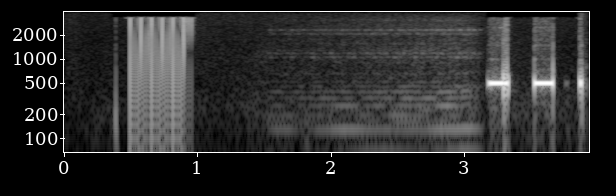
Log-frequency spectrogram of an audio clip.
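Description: Telephone keypad tones dialing an extension on a company's automated phone menu: a few short, loud, steady beeps arrive in quick succession after a quieter stretch of low hum.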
